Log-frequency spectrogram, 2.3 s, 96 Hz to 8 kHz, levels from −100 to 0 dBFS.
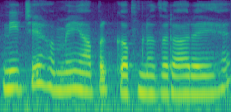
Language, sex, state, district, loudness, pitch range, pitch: Hindi, female, Haryana, Jhajjar, -17 LUFS, 200-245 Hz, 215 Hz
